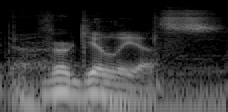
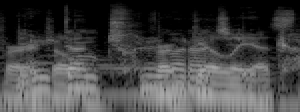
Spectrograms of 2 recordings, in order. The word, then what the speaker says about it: Vergilius: It's fucking Vergilius. That's kind of how he pronounced it.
